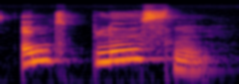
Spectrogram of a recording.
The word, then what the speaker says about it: entblößen: entblößen entblößten entblößen entblößen das präfix end ist immer unbedingt wir haben einen langen geschlossenen umlaut ö ein scharfes s also einen stimmlosen es laut und eine reduzierte and silbe das wird also als schwach oder sogar gar nicht ausgesprochen sie wollte ihre seele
